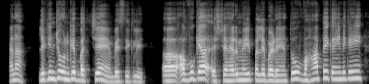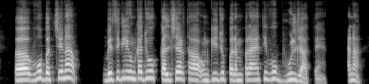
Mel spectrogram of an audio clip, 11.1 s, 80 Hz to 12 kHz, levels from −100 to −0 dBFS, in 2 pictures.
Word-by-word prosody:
है - - -2
ना? 200 -3 -2 0.3
लेकिन 230 +3 +1
जो 255 +1 +2
उनके 235 0 +3
बच्चे 195 +4 0
हैं 165 -7 -1
बेसिकली 160 -1 -5 0.3
अ, 175 - -1
अब 180 +3 +4
वो 235 - +1
क्या 245 +1 +5
शहर 190 +3 0
में 205 0 0
ही 205 - 0
पले 200 -1 -1
बड़े 185 -1 +2
हैं, 180 0 -4
तो 230 +5 +1
वहाँ 210 +4 +1
पे 260 - +2
कहीं 230 -1 -1
न 235 - -1
कहीं 250 +1 0 0.4
अ, 205 +1 +9
वो 210 +6 0
बच्चे 230 +2 0
ना 270 -3 +2 0.4
बेसिकली 245 +4 0
उनका 245 -1 +1
जो 255 +2 0
कल्चर 205 +3 +3
था, 205 -2 +2
उनकी 195 +3 -4
जो 225 +2 -2
परंपराएँ 210 0 -1
थीं - - -2
वो 240 +2 -2
भूल 205 +2 -3
जाते 130 -9 -4
हैं। 120 +1 -14 0.3
है - - -1
ना? 200 -6 -3
210 Hz, 235 wpm, -20 LUFS, 190-235 Hz, 0.4 s, अ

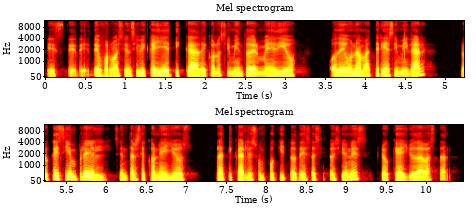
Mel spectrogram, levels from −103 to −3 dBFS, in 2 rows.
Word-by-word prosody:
este, 125 -2 -6
de - - -9
de 120 -1 +3
formación 125 +2 +1
cívica 140 -1 0
y 115 +5 +4
ética, 135 -2 +4
de 125 -1 +3
conocimiento 115 +1 -2
del 110 -2 +3
medio, 120 +1 +1 0.3
o 110 - -1
de 115 0 +5
una 140 +2 +4
materia 130 +3 0
similar, 130 - 0 0.4
creo 145 - +1
que 175 +3 +3
siempre 160 -1 +4
el 125 -2 -2
sentarse 125 +2 -4
con 120 -3 -1
ellos, 120 +1 0 0.3
platicarles 120 0 -1
un 120 - -5
poquito 120 0 -4
de 110 - -3
esas 125 +1 -5
situaciones, 145 +11 -4
creo 120 - 0
que 120 - -4
ayuda 110 +1 +1
bastante. 100 - -5
125 Hz, 190 wpm, -22 LUFS, 115-135 Hz, 0.4 s, de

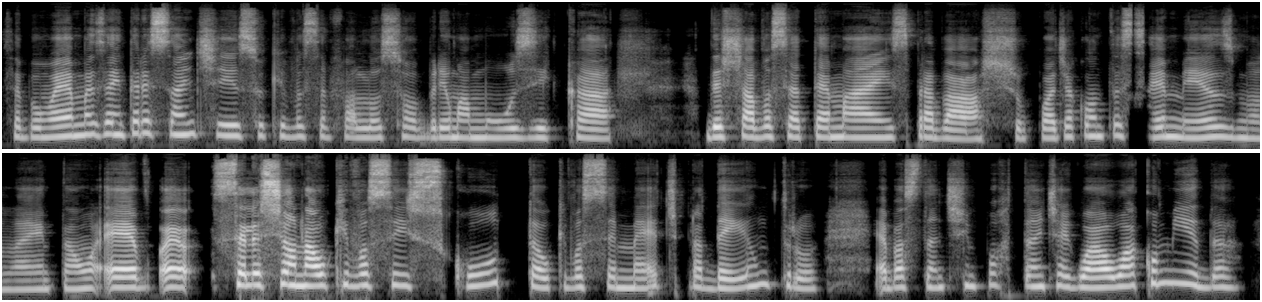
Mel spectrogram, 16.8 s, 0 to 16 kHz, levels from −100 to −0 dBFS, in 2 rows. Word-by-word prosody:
isso - - -11
é - - -6
bom. 205 0 -5
É, 225 +2 +4
mas 255 +2 -2
é 275 - 0
interessante 270 -2 -1
isso 240 0 -3
que 230 - -10
você 220 0 -8
falou 200 -1 -6
sobre 205 -1 -6
uma 205 -1 -3
música 195 -1 -3 0.6
deixar 215 0 +2
você 220 +1 -3
até 210 0 -2
mais 200 -1 -1
pra 210 -2 -3
baixo, 180 0 -3
pode 190 +2 -5
acontecer 230 -1 -5
mesmo, 205 -2 -3
né. 185 +1 -7
Então 195 +1 -4
é 225 0 +8
v 220 - -14
é 230 0 +6
selecionar 275 -1 +8
o - - -3
que 280 - -5
você 270 +1 +2
escuta, 260 +2 -1
o - - -3
que 215 +1 -14
você 230 +1 -2
mete 210 -1 -4
pra 225 - -5
dentro 210 +1 -3 0.4
é 205 - -3
bastante 225 +2 -3
importante. 245 -1 -6
É - - -1
igual 225 0 +5
a 250 - +2
comida, 270 -9 -4
220 Hz, 165 wpm, -22 LUFS, 200-245 Hz, 0.6 s, é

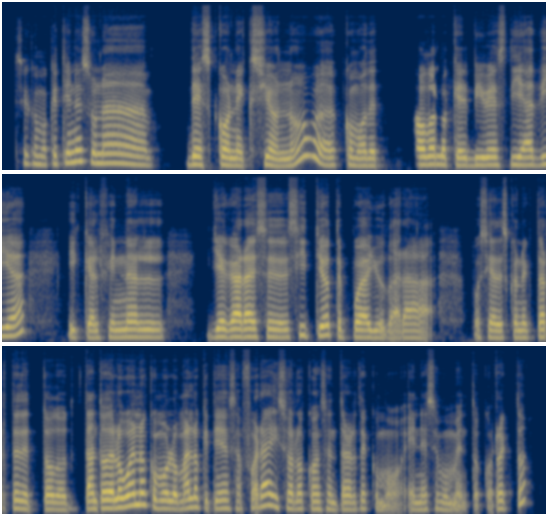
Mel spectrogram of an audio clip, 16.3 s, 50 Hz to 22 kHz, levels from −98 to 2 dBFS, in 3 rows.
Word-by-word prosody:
Sí, 220 -3 -9
como 200 -3 -6
que 205 - -5
tienes 245 +4 0
una 215 -5 0 0.3
desconexión, 175 -3 +1
¿no?, 370 - -1
ah, 175 -2 0
como 165 -3 -2
de 165 0 -2 0.3
todo 190 +1 +4
lo 185 -1 0
que 170 -1 0
vives 175 +1 0
día 185 -1 +1
a - - -1
día, 205 - +1 0.4
y - - -5
que 165 0 -1
al 160 - -3
final 175 0 0 0.4
llegar 180 -1 +5
a 185 - +8
ese 175 -1 0
sitio 220 +3 +1
te 185 - -2
puede 170 0 +3
ayudar 165 0 -2
a, 160 0 -4 0.3
pues, - - -9
sí, 170 - 0
a - - +2
desconectarte 165 +3 -1
de 175 - 0
todo, 165 -2 -1
tanto 180 +1 +2
de 195 - +8
lo 210 +2 +7
bueno 270 +3 +6
como 190 -5 +1
lo 180 -2 +4
malo 200 +5 +2
que 185 - -6
tienes 190 0 -3
afuera, 250 +8 +1
y 235 - -1
solo 180 -2 -2
concentrarte 175 0 -3
como - - -8
en 160 -2 -5
ese 170 +2 -5
momento, 160 -2 -7
¿correcto? 185 - -5
180 Hz, 195 wpm, -23 LUFS, 170-195 Hz, 0.4 s, a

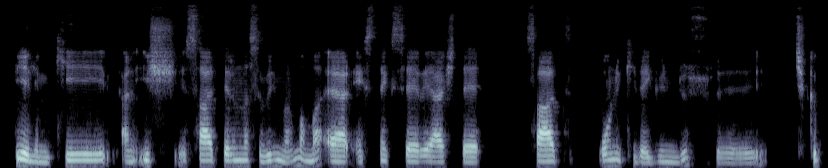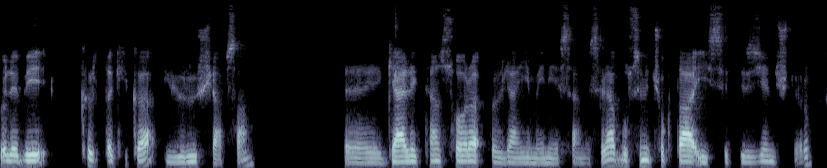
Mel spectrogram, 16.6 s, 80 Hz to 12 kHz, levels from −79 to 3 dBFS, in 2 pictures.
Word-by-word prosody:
diyelim 110 -6 +4
ki, 120 0 +2 0.2
hani, 105 - -3
iş 120 - -3
saatlerini 120 0 +2
nasıl 115 -2 -4
bilmiyorum 120 +1 -2
ama 115 -3 -1
eğer 110 -1 +4
esnekse 110 0 -3
veya, 105 -1 +3
işte, 105 0 -1 0.4
saat 110 -1 +5 0.4
12.00'de 120 -5 -3
gündüz, 105 +7 -7 0.2
ııı, 95 0 -6 0.4
çıkıp - - -5
böyle 115 -1 +3
bir 115 0 +6 0.3
40 - - -3
dakika - - 0
yürüyüş 105 +1 -1
yapsan, - - -4 0.9
eee, 95 -1 -2
geldikten 105 +4 +4
sonra 115 0 +3
öğlen 100 -1 -2
yemeğini 95 -1 -4
yesen 95 0 -8
mesela, 125 +7 0
bu 120 - 0
seni 245 - 0
çok - - -7
daha 110 -1 +10
iyi - - +1
hissettireceğini 110 +2 -6
düşünüyorum. 150 +9 -10
110 Hz, 135 wpm, -22 LUFS, 100-120 Hz, 0.9 s, daha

